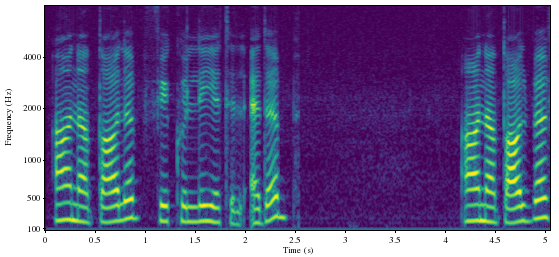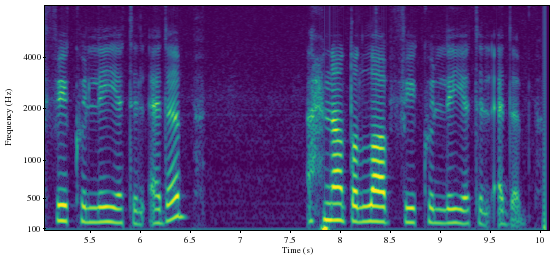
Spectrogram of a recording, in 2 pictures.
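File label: im a student, Bahraini arabic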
